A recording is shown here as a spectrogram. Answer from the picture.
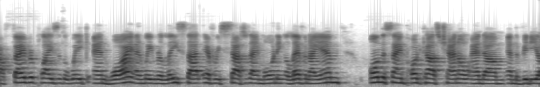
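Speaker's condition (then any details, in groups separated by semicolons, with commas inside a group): No condition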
